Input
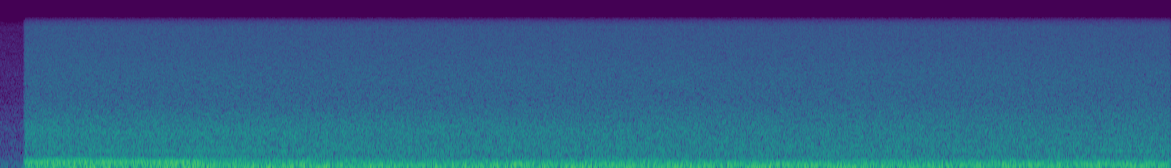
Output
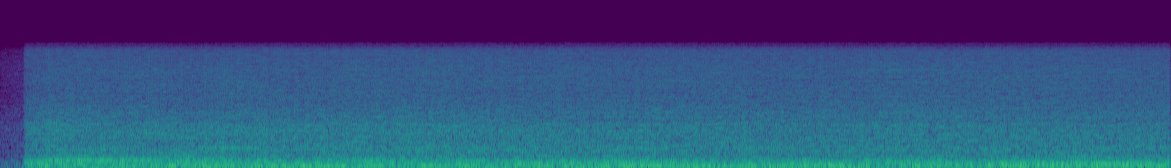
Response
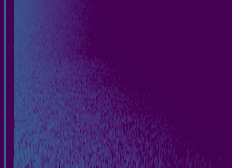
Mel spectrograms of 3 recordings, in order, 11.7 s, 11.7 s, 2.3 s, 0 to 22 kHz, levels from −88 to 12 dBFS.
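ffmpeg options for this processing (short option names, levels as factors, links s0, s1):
-filter_complex "[0:a]aresample=16000,asoftclip=type=tanh:threshold=0.0562,aresample=44100,asplit=2[s0][s1];[s1]adelay=24,volume=0.708[s2];[s0][s2]amix=inputs=2:normalize=0[s3];[1:a]atrim=start_sample=2205,afade=t=out:st=0.33:d=0.01,atrim=end_sample=14994[s4];[s3][s4]afir=irnorm=-1:irlink=0"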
